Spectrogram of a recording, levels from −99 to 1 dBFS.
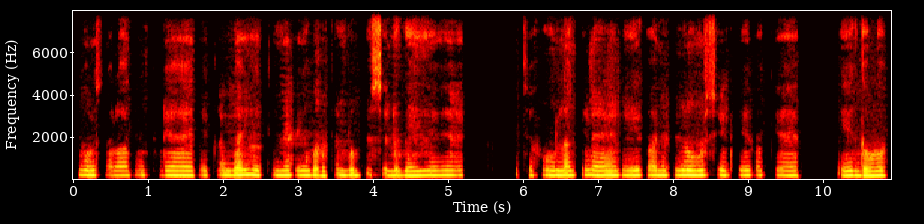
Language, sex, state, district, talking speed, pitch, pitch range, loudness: Rajasthani, female, Rajasthan, Churu, 125 wpm, 210 Hz, 210-215 Hz, -26 LUFS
